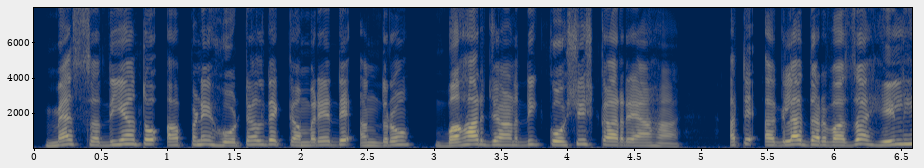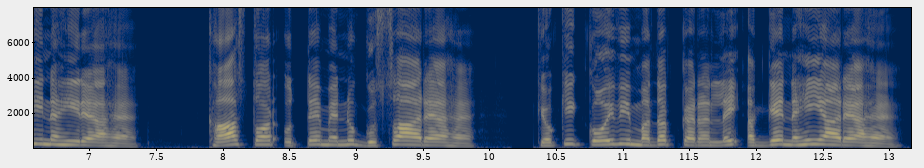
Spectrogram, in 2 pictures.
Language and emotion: Punjabi, angry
